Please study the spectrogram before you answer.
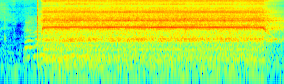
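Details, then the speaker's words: Jet cleaner (pressure washer) motor after repair and reassembly, test run: spins up to a smooth, steady high whine for about four seconds, then cuts off cleanly; sounds healthy. "Oke ini sudah jadi untuk mesinnya ini suaranya itu benar-benar halus ini kita coba untuk suaranya ya"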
